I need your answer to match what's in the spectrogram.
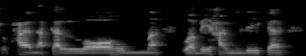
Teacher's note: We pronounce it full mouth and round mouth. That's because the Laam in Lafdhul Jalaalah comes after Fatha or a Dhamma.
